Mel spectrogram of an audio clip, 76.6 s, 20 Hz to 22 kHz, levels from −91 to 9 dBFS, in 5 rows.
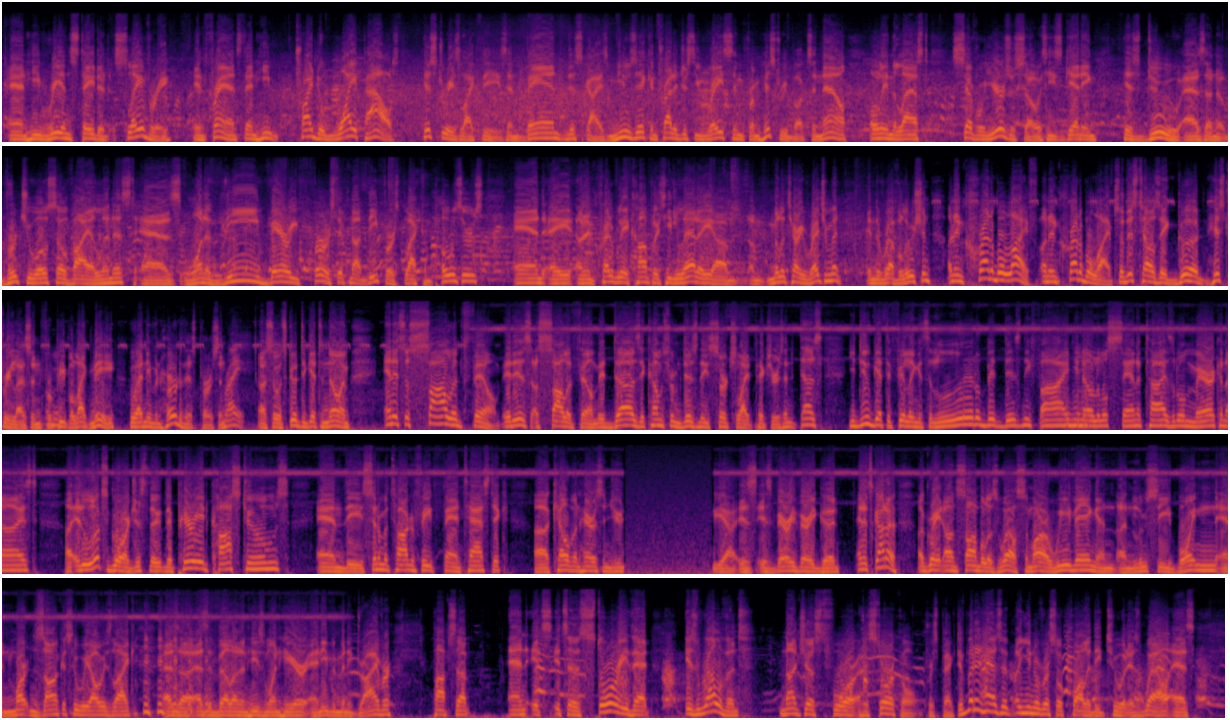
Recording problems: distortion; heavy; 7 dB below the speech
animal sounds; noticeable; throughout; 10 dB below the speech
audio cutting out; at 54 s for 1 s

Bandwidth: 15.5 kHz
